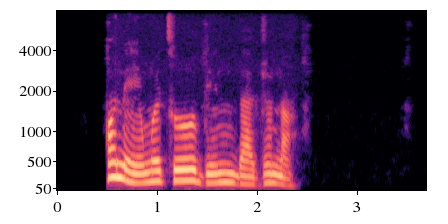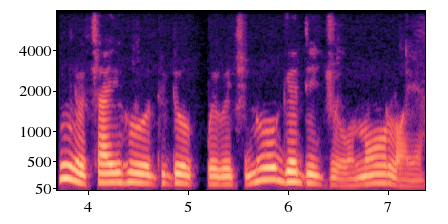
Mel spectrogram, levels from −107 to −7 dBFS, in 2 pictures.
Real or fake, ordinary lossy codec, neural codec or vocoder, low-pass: real; none; none; none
